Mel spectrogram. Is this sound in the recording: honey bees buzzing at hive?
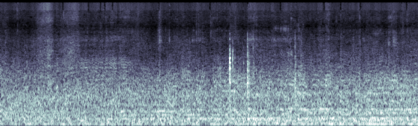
yes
